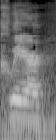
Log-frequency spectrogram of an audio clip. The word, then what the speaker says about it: Xlear: and we're here with shad and Cody from clear now the cut that you may know that company as X layer but let's debunk that right now the company is actually called clear the X is a silent sea right so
